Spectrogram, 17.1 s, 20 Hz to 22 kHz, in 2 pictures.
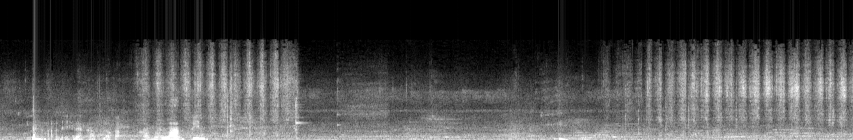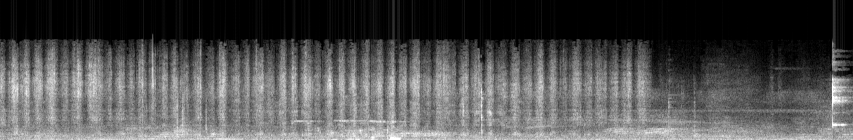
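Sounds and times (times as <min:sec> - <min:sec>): toothbrush scrubbing circuit board: 0:01.4 - 0:03.0, 0:06.0 - 0:15.2.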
